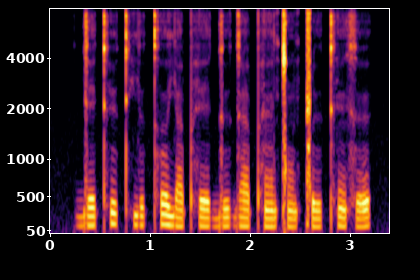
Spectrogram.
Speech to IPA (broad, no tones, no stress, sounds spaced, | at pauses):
ɡ e kʰ y kʰ j ʉ kʰ ɵ j æ pʰ e ɡ ʉ ɡ æ pʰ ɛ̃ ǀ õ ǁ ʉ kʰ ẽ x ø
